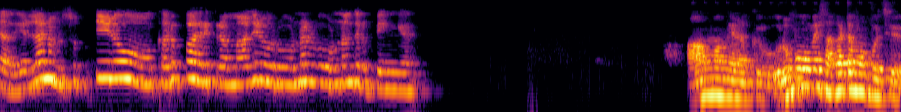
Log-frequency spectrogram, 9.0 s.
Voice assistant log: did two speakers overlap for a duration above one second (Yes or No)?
No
